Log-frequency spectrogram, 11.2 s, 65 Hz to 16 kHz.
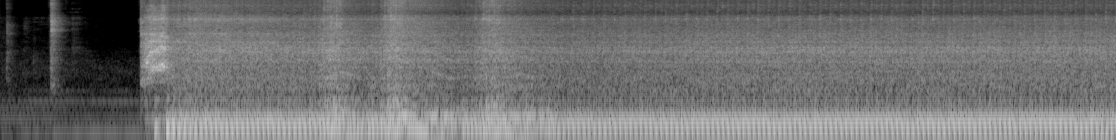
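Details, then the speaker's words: Honda CB400T Dream twin after leaning the mixture, tickover set to about 1200 rpm, on a temporary fuel tank; even, steady tickover with no lumpiness, normal idle. "es seem to be ticking over better less lumpy I've altered The Tick over back to around about 1200"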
